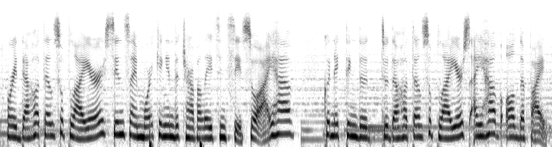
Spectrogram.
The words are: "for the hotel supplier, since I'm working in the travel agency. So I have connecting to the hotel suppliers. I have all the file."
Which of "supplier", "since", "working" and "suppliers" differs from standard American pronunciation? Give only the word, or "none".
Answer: suppliers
